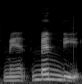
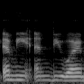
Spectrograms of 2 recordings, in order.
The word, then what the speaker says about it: Mendy: What do you say his name's Mindy? Oh, I guess it's Mendy, M-E-N-D-Y, Mendy. What a weird name.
